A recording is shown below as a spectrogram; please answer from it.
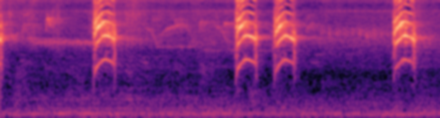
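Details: Brown-throated sunbird giving clear, high, down-curving chirps, one alone, then a close pair, then another single note, spaced over a few seconds with a faint steady tone behind.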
